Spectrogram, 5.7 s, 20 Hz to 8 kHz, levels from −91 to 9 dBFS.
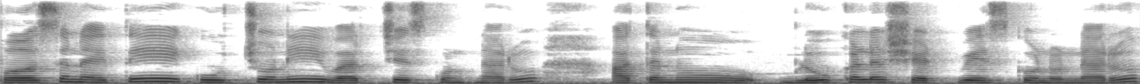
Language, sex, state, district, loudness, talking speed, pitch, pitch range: Telugu, female, Andhra Pradesh, Visakhapatnam, -16 LUFS, 95 wpm, 215 Hz, 205-240 Hz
